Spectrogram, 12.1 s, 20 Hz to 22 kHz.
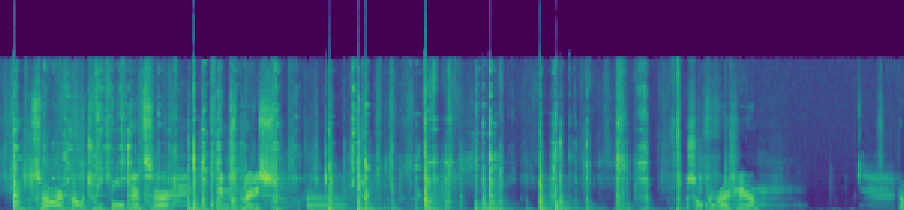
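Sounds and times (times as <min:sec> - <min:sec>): metal plate knocking: 0:00.0 - 0:09.9
metal plate scraping: 0:00.0 - 0:10.5.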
